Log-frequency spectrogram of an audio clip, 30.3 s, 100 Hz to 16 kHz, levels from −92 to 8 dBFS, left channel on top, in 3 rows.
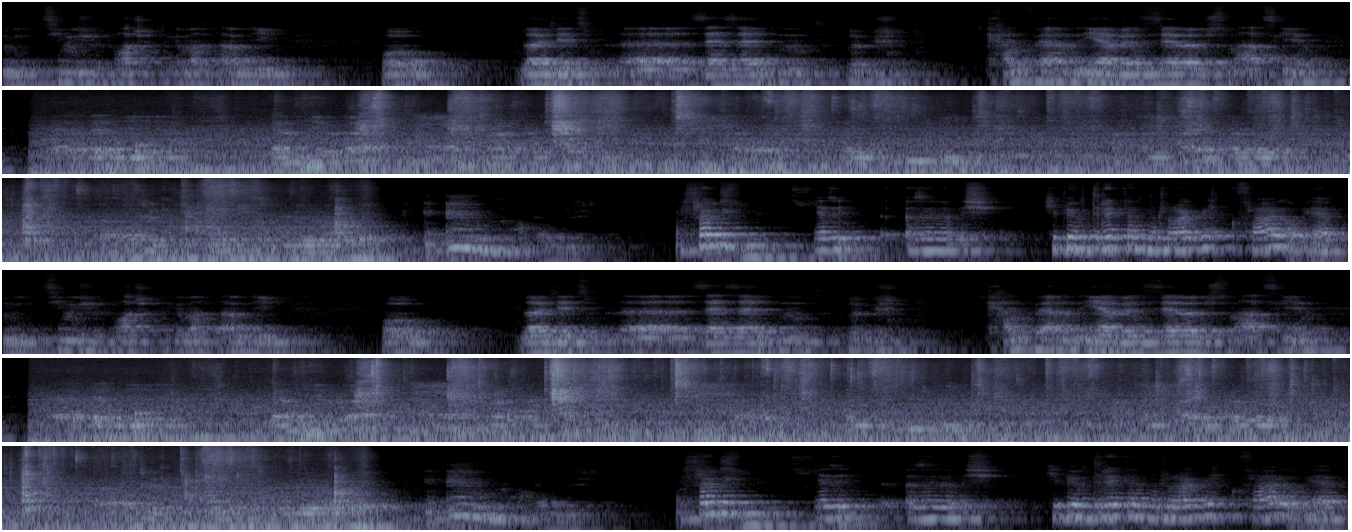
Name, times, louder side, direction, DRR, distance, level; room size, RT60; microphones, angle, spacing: voice 1, 0.0-2.1 2.8-3.2 3.8-6.8 7.4-9.9 10.4-11.6 12.1-14.8 15.5-17.5 18.4-19.8 20.9-22.8 23.7-23.9 24.2-24.6 25.3-26.6, equal, 15° left, -4 dB, 0.6 m, -45 dB
leaves crunching, 10.3-23.0, equal, 85° right, 0.6 m, -30 dB
sound 1, 10.6-16.7, left 1 dB, 40° right, 0.7 m, -48 dB
voice 2, 23.4-24.2 25.3-25.7 26.3-26.5 27.0-27.6 28.0-30.2, left 2 dB, 75° left, 2 dB, 0.5 m, -41 dB
2.7 x 2.1 x 3.6 m, 0.82 s
head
